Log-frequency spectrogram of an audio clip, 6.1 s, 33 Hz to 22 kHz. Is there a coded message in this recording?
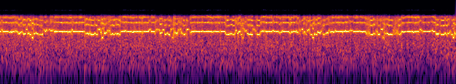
Yes: Emergency Alert System (SAME) tones (header bursts) from 1.1 to 5.3 s, heard as harsh buzzing bursts.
